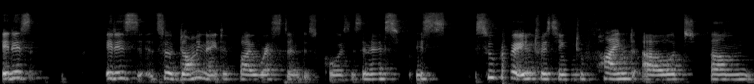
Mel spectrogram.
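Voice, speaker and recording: A woman speaks at a fairly high pitch and a fairly slow pace. Her intonation is monotone and flat. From East Germany. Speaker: sociologist and writer, guest speaker. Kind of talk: Q&A after a talk. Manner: halting, many fillers.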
